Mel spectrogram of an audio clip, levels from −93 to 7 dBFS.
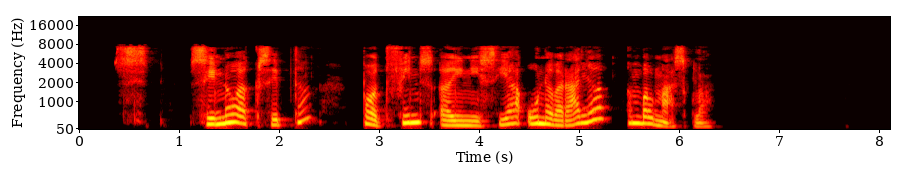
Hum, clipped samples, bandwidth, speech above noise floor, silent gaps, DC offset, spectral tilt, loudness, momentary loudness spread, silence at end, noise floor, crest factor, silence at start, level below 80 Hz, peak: none; under 0.1%; 8 kHz; over 66 dB; 0.97-1.10 s, 2.67-2.83 s; under 0.1%; -4.5 dB/octave; -25 LUFS; 14 LU; 1.8 s; under -90 dBFS; 16 dB; 0.35 s; -68 dBFS; -10 dBFS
